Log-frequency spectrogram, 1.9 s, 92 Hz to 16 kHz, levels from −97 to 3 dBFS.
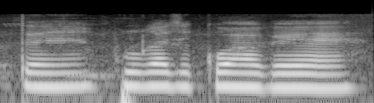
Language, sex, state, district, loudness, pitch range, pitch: Chakma, female, Tripura, West Tripura, -14 LUFS, 200-215 Hz, 210 Hz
